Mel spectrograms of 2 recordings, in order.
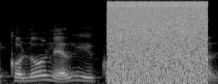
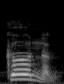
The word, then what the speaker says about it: colonel: You don't say colonel, you pronounce as colonel.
